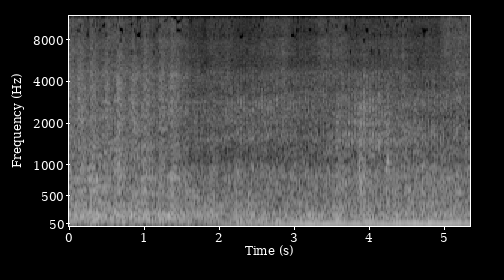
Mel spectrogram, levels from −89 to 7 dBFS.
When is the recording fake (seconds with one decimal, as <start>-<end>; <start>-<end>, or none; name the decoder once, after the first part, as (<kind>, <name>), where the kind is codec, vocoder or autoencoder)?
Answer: none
